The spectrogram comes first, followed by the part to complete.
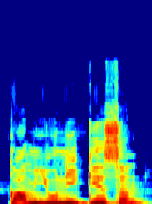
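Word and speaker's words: communication: लेकिन किसी एक ही एम का उच्चारण करेंगे यहां पर तो सी ओ एम तो कम और यू का उच्चारण यहां पर यू हो रहा है।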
